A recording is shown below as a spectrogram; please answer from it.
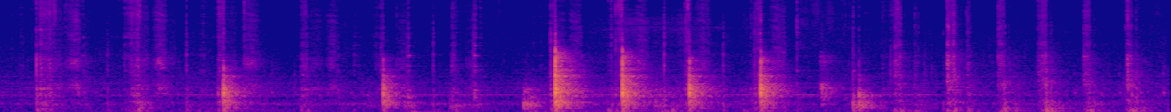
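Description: Knife chopping ingredients into small pieces for chicken teriyaki on a home cutting board, a steady series of sharp close taps in uneven bursts with brief pauses, no talking.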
